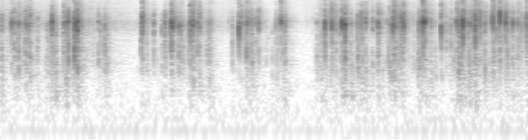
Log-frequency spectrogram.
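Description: A Jolly Rancher plastic foil candy pouch is turned over and pressed flat by hand, giving dense, bright crinkling in bursts. Two short quiet gaps break the crackle, and the sound is almost entirely high, with no low end.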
